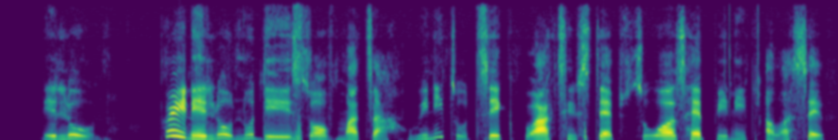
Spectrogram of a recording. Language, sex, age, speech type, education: Nigerian Pidgin, female, 15-29, spontaneous, tertiary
